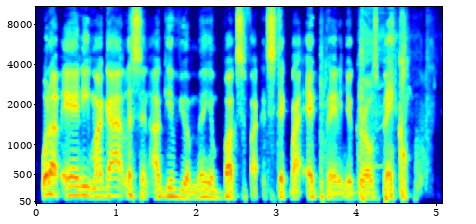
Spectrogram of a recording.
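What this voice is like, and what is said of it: Imitates another person's voice. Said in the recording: “in your Aries Spears voice”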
